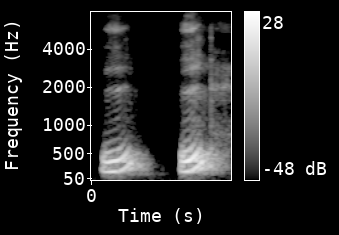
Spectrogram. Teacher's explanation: lo que pasa con mi lengua es que se eleva verdad y va hacia atrás a chocar detrás de los dientes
